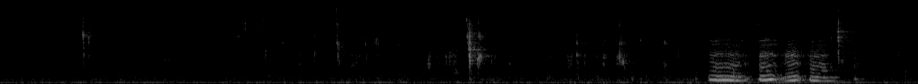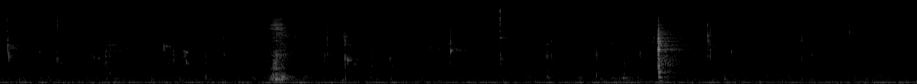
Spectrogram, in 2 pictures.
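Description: Close-up chewing of chitterlings: wet smacking and sharp mouth clicks, with a short hummed, voice-like sound about seven seconds in.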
